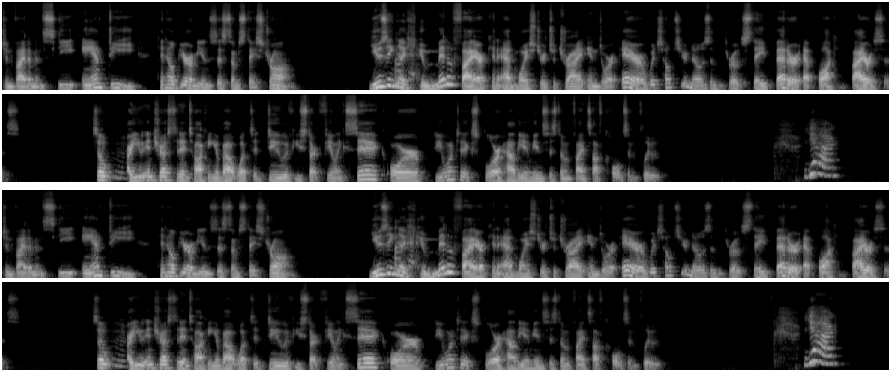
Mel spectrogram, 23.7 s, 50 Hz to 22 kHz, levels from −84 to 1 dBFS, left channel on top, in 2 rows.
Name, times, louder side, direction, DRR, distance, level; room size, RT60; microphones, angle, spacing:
voice 1, 0.0-1.8 2.1-3.9 4.9-12.0 13.0-20.6, left 1 dB, 20° left, 0.4 m, -31 dB
voice 2, 13.2-13.5 22.1-23.0, right 3 dB, 75° right, 0.8 m, -38 dB
2.7 x 2.7 x 2.4 m
head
